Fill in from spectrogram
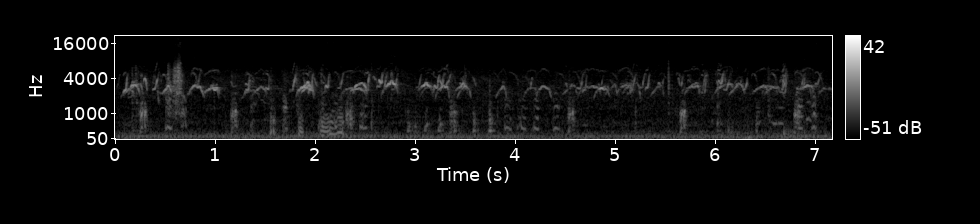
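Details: Chicken chicks peeping continuously, many high, arched, shrill cheeps overlapping in a busy chorus, several per second throughout, over a low steady hum.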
